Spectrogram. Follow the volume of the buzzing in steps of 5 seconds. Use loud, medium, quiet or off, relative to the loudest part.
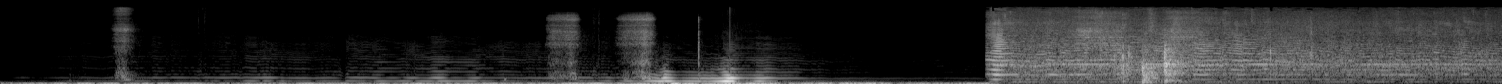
quiet, loud, loud.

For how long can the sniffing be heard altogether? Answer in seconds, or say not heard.
4 s.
